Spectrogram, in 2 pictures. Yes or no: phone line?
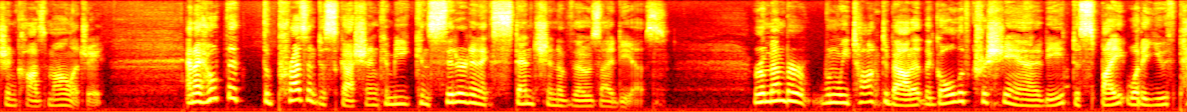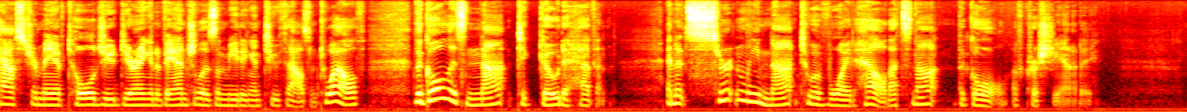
no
